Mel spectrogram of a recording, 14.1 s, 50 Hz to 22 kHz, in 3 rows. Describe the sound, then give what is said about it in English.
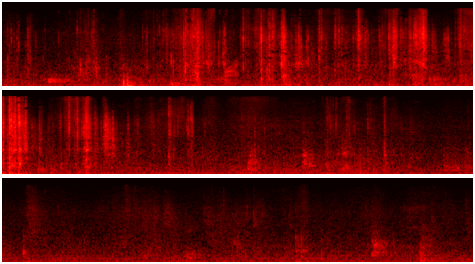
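Many people in an audience turn Bible pages to find Ezekiel chapter 33, a dense patter of soft paper rustles and flips that is busiest at first, then thins to scattered turns. “I'm glad to hear paper turning rather than phones scanning up and down.”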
